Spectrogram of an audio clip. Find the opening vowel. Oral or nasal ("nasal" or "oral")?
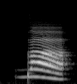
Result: oral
